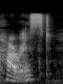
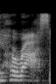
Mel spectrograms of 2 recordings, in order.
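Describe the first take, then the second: First: "harassed" stressed on the first syllable, HARRIS-t; RP pronunciation. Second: "harass" stressed on the second syllable, huh-RASS; non-RP pronunciation. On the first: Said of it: "and not harassed". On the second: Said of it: "you say harass". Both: Shown as a demonstration.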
